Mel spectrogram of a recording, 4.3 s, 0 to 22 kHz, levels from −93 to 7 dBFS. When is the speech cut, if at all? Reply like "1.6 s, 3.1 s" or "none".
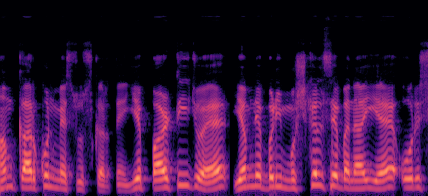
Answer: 2.3 s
